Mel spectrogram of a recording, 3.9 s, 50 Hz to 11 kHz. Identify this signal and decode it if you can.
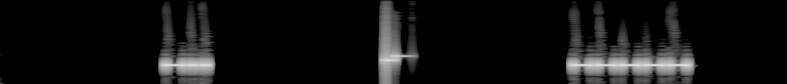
Morse code, heard as a keyed tone, about 40 wpm, 700 Hz. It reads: D 0
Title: Single Letter-Number Alt 40wpm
